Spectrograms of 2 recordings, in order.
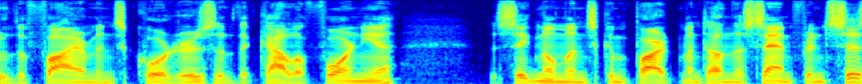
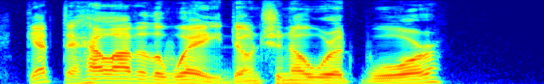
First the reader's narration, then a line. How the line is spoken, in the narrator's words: a chief gunner's mate shouting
